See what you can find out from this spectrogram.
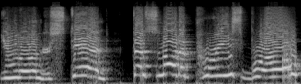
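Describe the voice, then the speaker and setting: Shouting in a put-on character voice at an extremely high pitch, a woman speaks at a fairly slow pace over clear background noise. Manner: shouting, urgent.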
